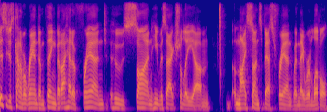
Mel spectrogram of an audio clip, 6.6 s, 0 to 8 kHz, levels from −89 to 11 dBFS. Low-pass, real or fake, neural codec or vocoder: 7.2 kHz; real; none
